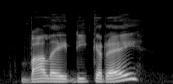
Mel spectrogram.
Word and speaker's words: valedicere: The word valedictorian is derived from the Latin phrase valedicere. I did not take Latin, so I don't know if I said that correctly. – I did. That was awesome.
